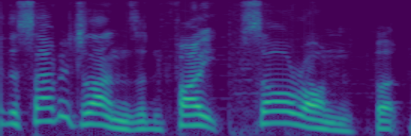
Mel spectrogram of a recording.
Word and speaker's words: Sauron: This one is actually called Sauron. I keep mispronouncing it as Sauron just because it's spelt the same.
